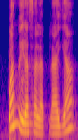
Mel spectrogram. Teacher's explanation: El tono es descendente, no podemos cambiar el sentido.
